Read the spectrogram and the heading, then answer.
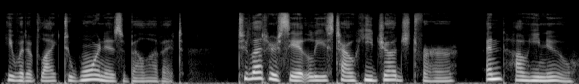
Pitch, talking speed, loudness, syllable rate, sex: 180 Hz, 240 wpm, -17 LUFS, 5.7 syllables/s, female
